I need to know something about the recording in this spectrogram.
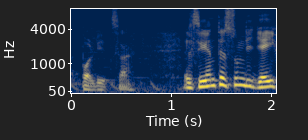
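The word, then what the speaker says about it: Poliça: Hagan de cuenta que se escribe como Polica, pero en lugar de la C normal que nosotros usamos, se usa la C que usa normalmente el lenguaje portugués.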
